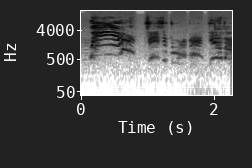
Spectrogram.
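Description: A cartoon bat character's high-pitched squeaky voice: one call that rises and falls over about half a second, then a few shorter squeaky vocal sounds.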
